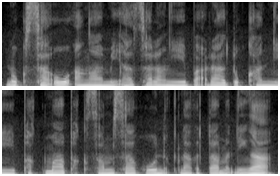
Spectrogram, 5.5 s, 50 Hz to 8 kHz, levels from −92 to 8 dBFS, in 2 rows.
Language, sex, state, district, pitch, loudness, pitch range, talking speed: Garo, female, Meghalaya, West Garo Hills, 160 Hz, -17 LUFS, 150-180 Hz, 110 wpm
